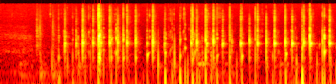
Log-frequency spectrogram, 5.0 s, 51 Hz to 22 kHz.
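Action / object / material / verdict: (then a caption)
tap / small glass jar with metal lid / glass / none. A full small glass jar of chestnut spread with a metal lid is tapped on its lid and sides with fingertips and nails. After a quiet half second, about 30 quick, dry taps follow in an uneven rhythm, each dying away almost at once. Several taps carry a faint ringing tone near 1 kHz.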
